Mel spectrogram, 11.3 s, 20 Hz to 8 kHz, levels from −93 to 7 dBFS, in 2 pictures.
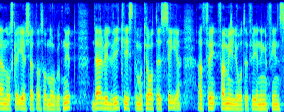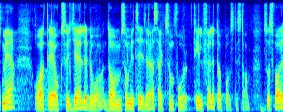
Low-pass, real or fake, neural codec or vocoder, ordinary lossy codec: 7.2 kHz; real; none; none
